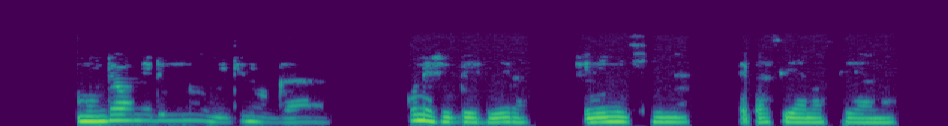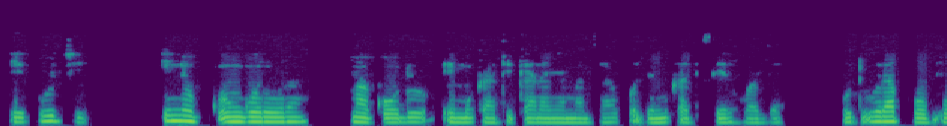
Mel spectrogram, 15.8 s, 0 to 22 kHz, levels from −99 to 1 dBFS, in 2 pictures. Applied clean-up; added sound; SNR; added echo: none; none; none; none.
